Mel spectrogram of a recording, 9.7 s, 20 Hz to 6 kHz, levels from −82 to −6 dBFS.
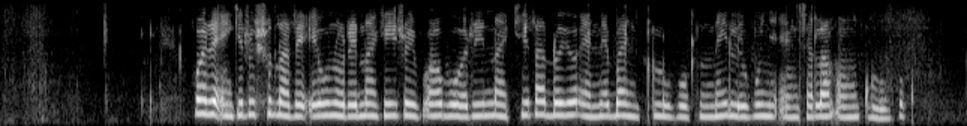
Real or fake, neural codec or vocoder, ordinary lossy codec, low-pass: fake; vocoder, 22.05 kHz, 80 mel bands, HiFi-GAN; none; 5.4 kHz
